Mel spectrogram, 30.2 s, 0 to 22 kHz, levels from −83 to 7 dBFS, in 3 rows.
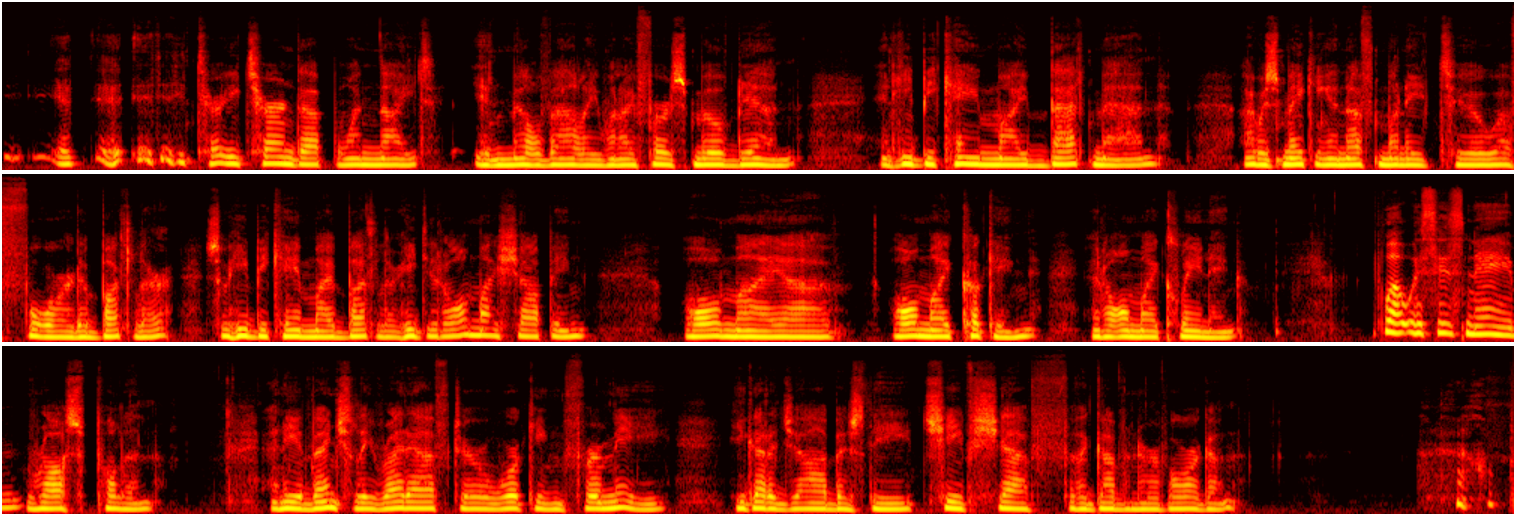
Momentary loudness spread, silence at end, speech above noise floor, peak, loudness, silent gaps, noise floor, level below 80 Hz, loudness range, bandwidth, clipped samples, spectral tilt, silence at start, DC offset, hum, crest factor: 10 LU; 0.15 s; 48 dB; -4 dBFS; -22 LUFS; none; -68 dBFS; -60 dBFS; 2 LU; 13 kHz; under 0.1%; -7.5 dB/octave; 0 s; under 0.1%; none; 18 dB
